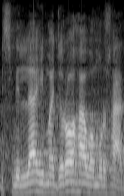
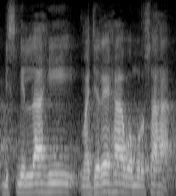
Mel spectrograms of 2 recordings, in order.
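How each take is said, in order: First: The second syllable has an open 'a/o' vowel. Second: The second syllable has a fronted 'e' vowel. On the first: This is what the ordinary rule would predict. "dibaca non majroha" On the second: This is how the reciters actually read it. "Kalau ada yang baca Bismillahi majreha"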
